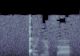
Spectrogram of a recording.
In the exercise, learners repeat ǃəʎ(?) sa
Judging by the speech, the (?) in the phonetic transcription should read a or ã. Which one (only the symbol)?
ã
